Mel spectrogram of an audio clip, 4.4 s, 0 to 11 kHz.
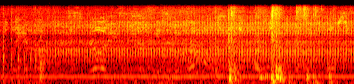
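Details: Tempest TEQ-3302 radio cassette recorder on FM with volume down: steady low mains buzz under faint clicks, unchanged; hum traced to an open input coupling capacitor, gone after fitting a replacement 33 µF capacitor.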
